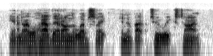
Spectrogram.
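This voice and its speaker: This is a normal speaking voice at a moderate pace. The sound is dry and close, with no echo. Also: man. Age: 60s. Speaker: author and researcher. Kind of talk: casual chat.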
